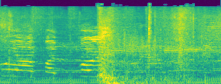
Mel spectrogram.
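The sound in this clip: A single heavy gunshot blast booms out during a firefight, sharp at onset and followed by a rumbling decay, with voices heard before it.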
